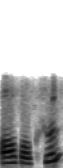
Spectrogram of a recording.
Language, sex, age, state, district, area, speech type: Assamese, female, 18-30, Assam, Jorhat, urban, conversation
